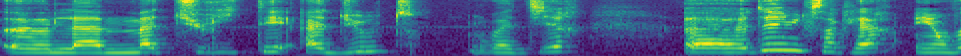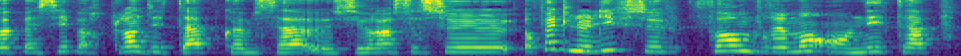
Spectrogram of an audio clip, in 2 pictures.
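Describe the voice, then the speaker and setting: A young woman reviewing books in a casual vlog, rambling and hesitant, full of fillers and self-corrections, and quick to poke fun at herself. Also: fairly high pitch. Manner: self-deprecating, laughs at herself. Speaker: book vlogger.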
